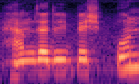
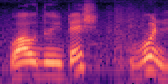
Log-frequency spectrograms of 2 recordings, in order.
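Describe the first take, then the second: First: উন as a bare vowel with no w; mistaken hamza. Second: উন begun with a rounded w, "wun"; correct waw. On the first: Teacher showing a wrong form, উন with no w glide. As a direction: open straight onto u in উন. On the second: Teacher giving the right form, উন with w glide. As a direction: round the lips into a w before উন. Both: Shown as a demonstration. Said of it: "এটাও হবে না".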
